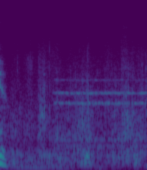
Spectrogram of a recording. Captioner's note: telephone ringing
